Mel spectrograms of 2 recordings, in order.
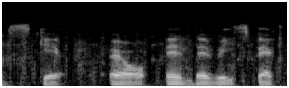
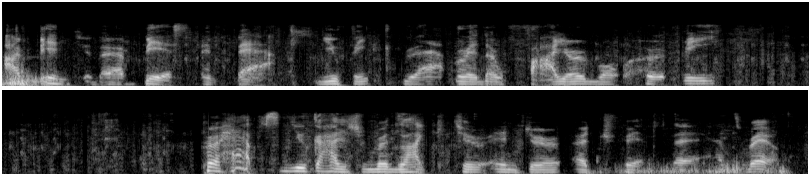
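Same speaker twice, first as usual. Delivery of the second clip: monster voice, words broken up by laughter. Voicing a nine-foot monster who laughs off the fire: laughing while speaking as the monster. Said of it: "he starts to laugh and says".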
